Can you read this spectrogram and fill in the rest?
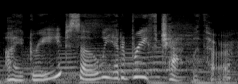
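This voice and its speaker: A woman's voice: high voice, lively intonation, normal speed, over music. A woman playing a self-assured young woman in a video game, poised, articulate and slightly formal. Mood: composed, upbeat.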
